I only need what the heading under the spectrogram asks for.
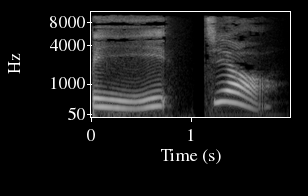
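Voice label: "bǐjiào", Mandarin Chinese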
